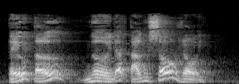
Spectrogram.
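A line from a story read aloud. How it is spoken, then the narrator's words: Angry loud shout. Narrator (Vietnamese): hắn còn giận dữ quát lớn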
